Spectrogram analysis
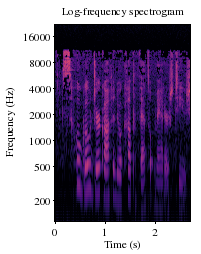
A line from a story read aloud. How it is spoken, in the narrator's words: she says evenly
